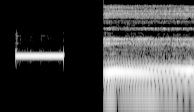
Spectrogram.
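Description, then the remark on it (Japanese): An answering machine's single steady beep tone, clear, lasting about half a second, followed after a short pause by a loud, low, buzzy sustained drone. “メッセージは発信音の後にどうぞ。”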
